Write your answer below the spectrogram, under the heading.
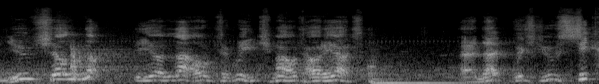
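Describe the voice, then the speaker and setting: An actor playing a defiant herald of a fortress city, proclaiming formally in a theatrical fantasy game cinematic. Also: male voice, sits high, lively intonation, slow pace, music in the background. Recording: echoey, distant, very noisy game playback.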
